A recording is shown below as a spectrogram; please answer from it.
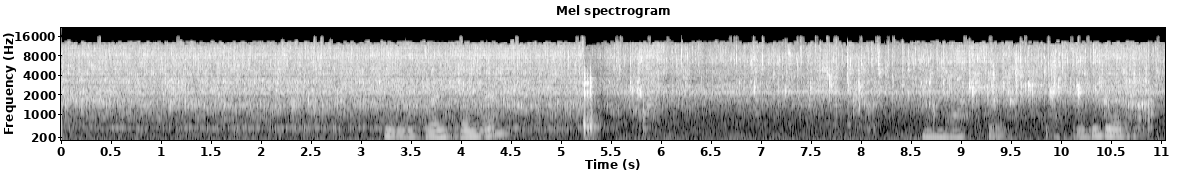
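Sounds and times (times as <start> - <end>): tap water splashing into basin: 5.2 - 6.0.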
